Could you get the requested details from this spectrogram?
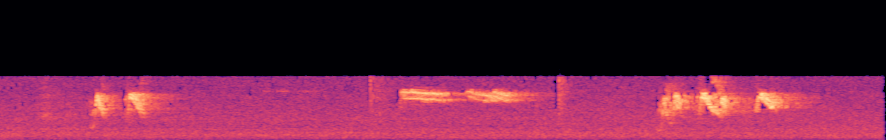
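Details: Fledged blackbird loudly squeaking hungry demands while following its mother: clusters of thin, high squeaks, a longer drawn squeal in the middle, against constant hiss.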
